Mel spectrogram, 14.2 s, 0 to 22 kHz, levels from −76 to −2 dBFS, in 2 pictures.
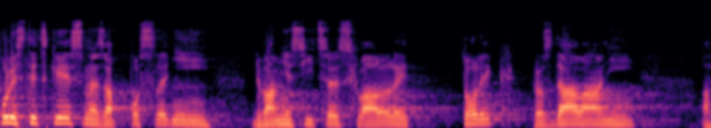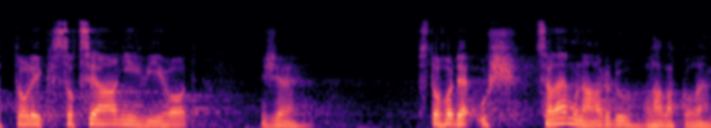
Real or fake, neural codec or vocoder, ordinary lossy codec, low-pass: real; none; MP3, 48 kbps; 14.4 kHz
